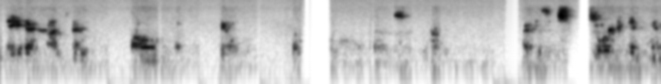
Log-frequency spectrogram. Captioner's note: speaking away from mike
